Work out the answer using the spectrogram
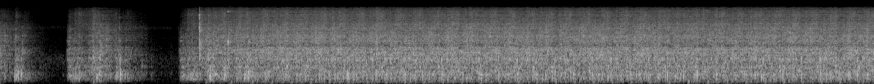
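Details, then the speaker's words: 1951 Gravely Model L 6746 walk-behind tractor with Wico magneto, missing fuel bowl, new fan belt, air intake head removed; a few cranking bursts, then it catches and runs fast, rough and even before dying after a brief run; owner suspects flooding. "pretty sure it's flooded right now i took the air cleaner the air intake head is off to see what that does"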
